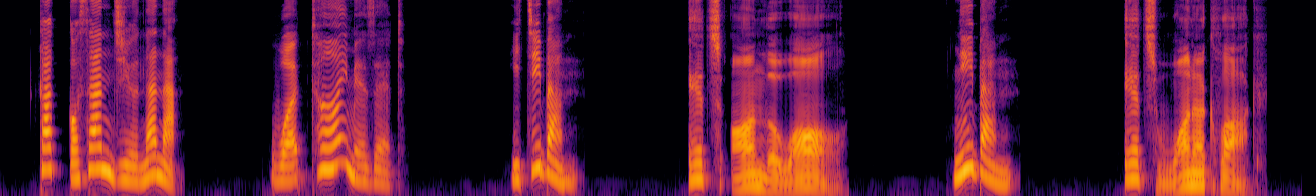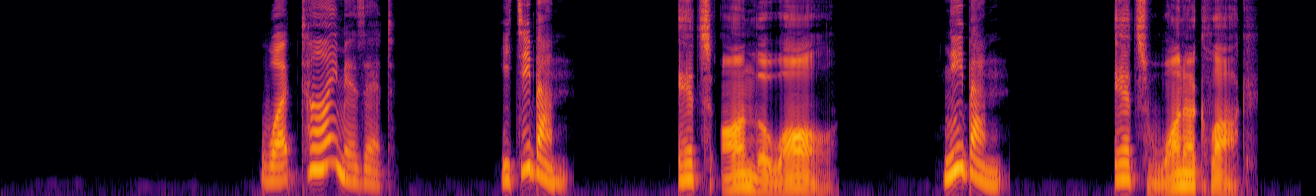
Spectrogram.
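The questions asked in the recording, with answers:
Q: What time is it?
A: 2: It's 1 o'clock.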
